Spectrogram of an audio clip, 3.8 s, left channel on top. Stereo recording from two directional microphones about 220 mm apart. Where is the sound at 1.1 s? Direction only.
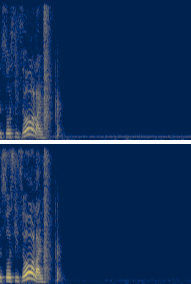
20° right (ahead or behind).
